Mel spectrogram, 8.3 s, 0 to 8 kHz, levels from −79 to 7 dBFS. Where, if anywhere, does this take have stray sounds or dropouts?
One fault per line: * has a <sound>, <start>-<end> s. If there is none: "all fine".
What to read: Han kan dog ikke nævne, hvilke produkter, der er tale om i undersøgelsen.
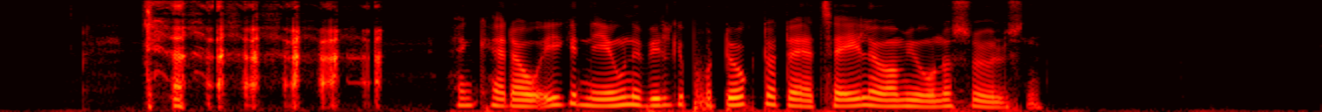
* has a laugh, 0.9-2.4 s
